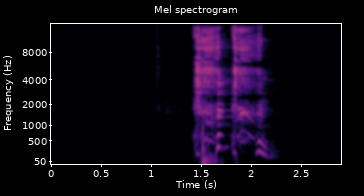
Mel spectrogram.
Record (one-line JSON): {"cough_length": "2.9 s", "cough_amplitude": 4584, "cough_signal_mean_std_ratio": 0.37, "survey_phase": "beta (2021-08-13 to 2022-03-07)", "age": "18-44", "gender": "Female", "wearing_mask": "No", "symptom_none": true, "smoker_status": "Never smoked", "respiratory_condition_asthma": false, "respiratory_condition_other": false, "recruitment_source": "REACT", "submission_delay": "0 days", "covid_test_result": "Negative", "covid_test_method": "RT-qPCR"}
